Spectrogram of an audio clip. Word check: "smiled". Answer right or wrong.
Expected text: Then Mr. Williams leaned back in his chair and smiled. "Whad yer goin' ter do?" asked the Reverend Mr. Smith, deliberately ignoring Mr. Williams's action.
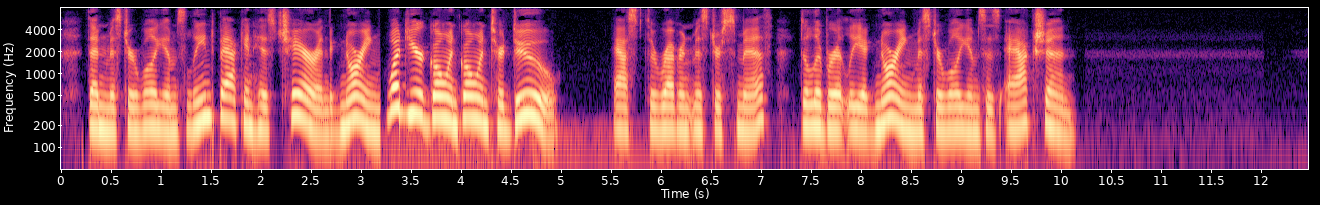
wrong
